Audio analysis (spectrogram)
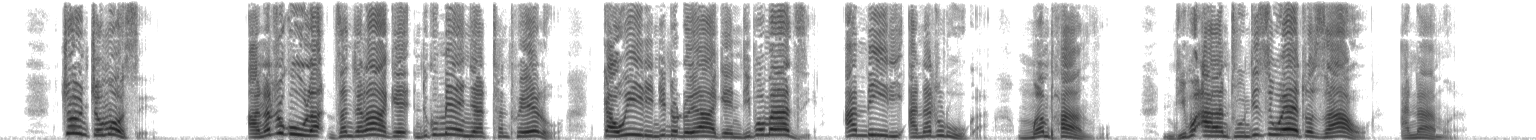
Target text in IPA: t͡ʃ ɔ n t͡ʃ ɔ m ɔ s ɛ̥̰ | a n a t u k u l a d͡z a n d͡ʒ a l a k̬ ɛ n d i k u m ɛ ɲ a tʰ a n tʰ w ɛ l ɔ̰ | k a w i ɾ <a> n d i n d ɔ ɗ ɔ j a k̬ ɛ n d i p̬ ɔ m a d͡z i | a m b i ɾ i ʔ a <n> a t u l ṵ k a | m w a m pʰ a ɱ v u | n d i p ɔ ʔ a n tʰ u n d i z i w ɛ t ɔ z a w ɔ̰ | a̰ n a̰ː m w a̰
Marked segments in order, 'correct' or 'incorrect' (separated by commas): incorrect, correct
